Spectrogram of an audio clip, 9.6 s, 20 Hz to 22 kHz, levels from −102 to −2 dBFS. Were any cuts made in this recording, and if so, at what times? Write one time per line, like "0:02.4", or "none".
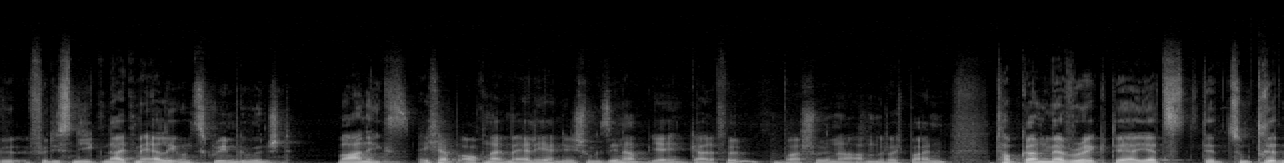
0:03.1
